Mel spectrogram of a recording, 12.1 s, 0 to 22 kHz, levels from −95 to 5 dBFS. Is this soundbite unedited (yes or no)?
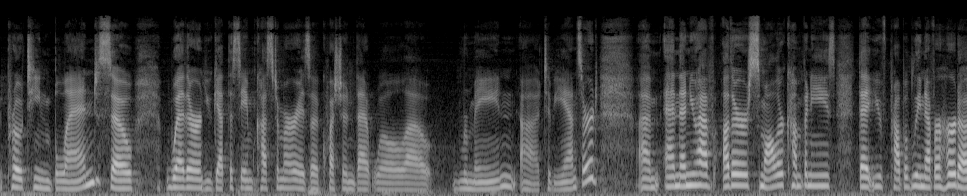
no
